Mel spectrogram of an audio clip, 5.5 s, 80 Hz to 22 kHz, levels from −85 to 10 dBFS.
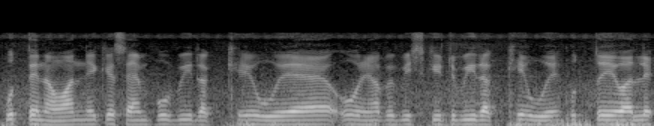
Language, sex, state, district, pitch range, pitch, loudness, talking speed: Hindi, male, Haryana, Charkhi Dadri, 135-140 Hz, 135 Hz, -18 LUFS, 185 wpm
